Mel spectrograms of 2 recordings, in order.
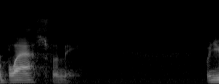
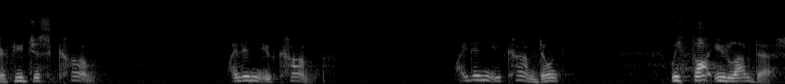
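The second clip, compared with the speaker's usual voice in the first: hushed, broken lament, voice nearly gone; softer, pleading and hurt, as if holding back tears; grieving reproach; 2 semitones higher, 5 dB quieter than usual. Acted. Mary to Jesus after her brother died, softer grieving plea. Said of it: "same thing Martha said".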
